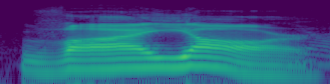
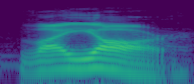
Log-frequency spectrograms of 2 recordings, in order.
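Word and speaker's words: וַיַּרְא: And now that you know how to pronounce that word, I'll show it again. Vayar. Vayar.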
